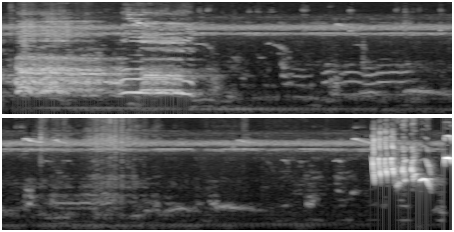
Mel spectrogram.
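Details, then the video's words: Two Asian pied starlings singing together, opening with a loud harsh rasping burst, then soft warbled and gurgling whistles, ending in sharp high chattering notes over a low steady hum. "sepasang burung jalak suren super gacor"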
